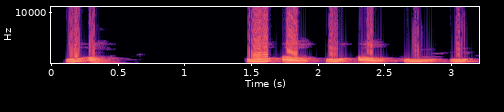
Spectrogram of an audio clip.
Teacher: अगर हम ओ औ की चर्चा करें, ओ औ ओ औ ओ औ ओ देखिए कंठ भी काम कर रहा है, ओठ भी काम कर रहा है।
